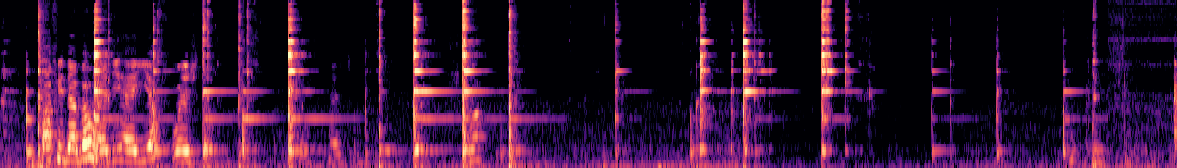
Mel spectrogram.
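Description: Metal spoons clink and scrape against a glass bowl.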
